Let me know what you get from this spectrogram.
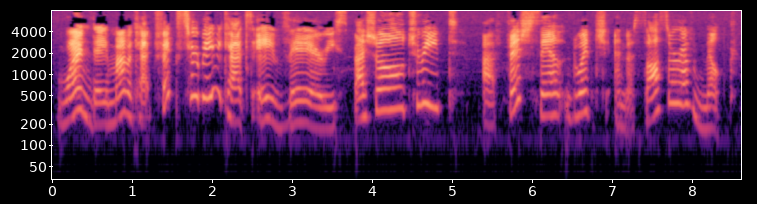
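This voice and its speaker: A woman in her thirties reading a storybook aloud to children as a teacher, expressive and asking the listeners questions. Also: sits high, takes it slowly, rough recording. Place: small indoor room with bookshelves.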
